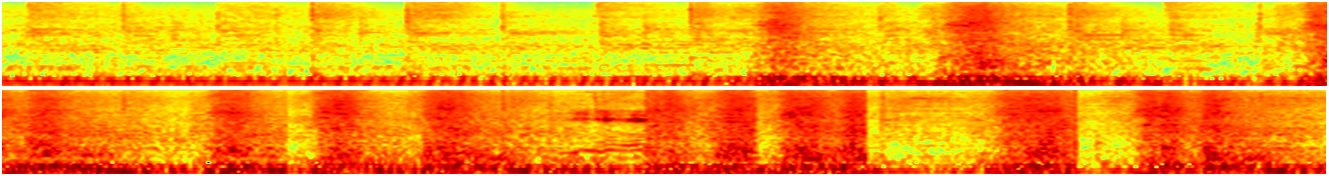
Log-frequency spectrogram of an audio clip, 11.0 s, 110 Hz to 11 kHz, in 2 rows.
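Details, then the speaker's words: 1947 Ford F100 with a Ford 302 V8, first start right after swapping the poor-running Holley for an Edelbrock carburetor, electric choke kicking in. Fired up quickly; low, steady V8 burble rising on light revs and settling; normal idle. "all right that sounds pretty good that fired up pretty quick"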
